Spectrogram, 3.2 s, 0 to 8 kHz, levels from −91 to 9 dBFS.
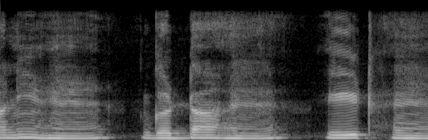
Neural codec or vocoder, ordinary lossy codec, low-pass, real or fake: vocoder, 44.1 kHz, 128 mel bands, Pupu-Vocoder; none; 7.2 kHz; fake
